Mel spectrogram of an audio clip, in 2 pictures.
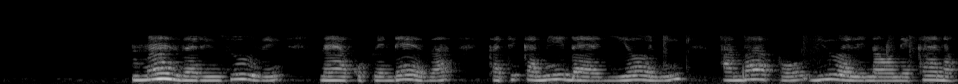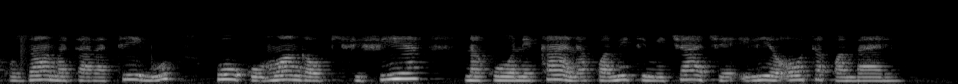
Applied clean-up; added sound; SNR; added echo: neural separator model SepFormer DNS4.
